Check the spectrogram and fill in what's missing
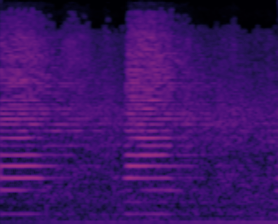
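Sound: ship horn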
